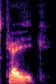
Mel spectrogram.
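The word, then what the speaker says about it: Kaick: listen to him say it, and he says Kayik.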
